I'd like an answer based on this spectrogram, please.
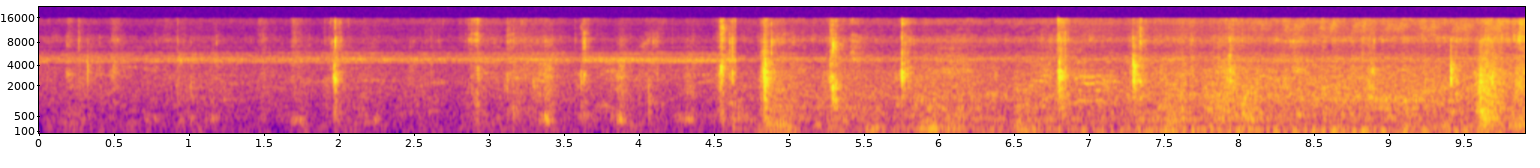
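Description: Puffed rice (muri) crackling as it is mixed by hand on a banana leaf and crunched in chewing: sparse ticks at first, denser and louder from about halfway in.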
